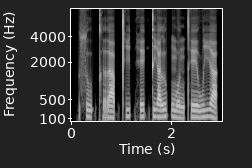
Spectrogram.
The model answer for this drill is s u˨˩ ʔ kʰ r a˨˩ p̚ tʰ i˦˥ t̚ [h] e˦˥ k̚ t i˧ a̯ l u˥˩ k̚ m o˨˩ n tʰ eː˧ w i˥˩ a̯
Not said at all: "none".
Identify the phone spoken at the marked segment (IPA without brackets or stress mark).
h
